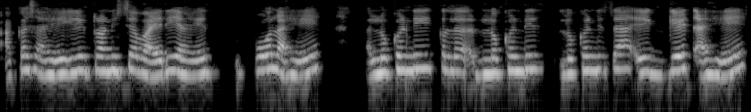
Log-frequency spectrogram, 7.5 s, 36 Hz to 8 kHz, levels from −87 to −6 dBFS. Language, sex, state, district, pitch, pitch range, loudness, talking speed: Marathi, female, Maharashtra, Sindhudurg, 255 Hz, 230-270 Hz, -34 LUFS, 110 wpm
